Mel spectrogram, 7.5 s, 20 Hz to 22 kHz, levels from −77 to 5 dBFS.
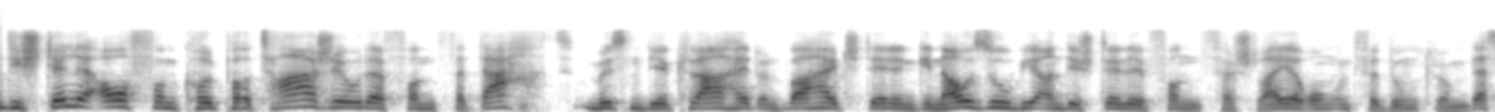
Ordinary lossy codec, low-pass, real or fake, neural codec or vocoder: none; 7.2 kHz; fake; codec, 16 kHz, 0.7 kbps, FocalCodec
